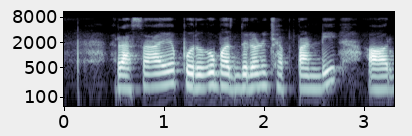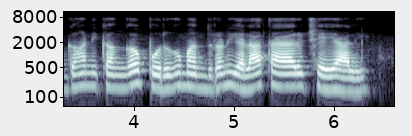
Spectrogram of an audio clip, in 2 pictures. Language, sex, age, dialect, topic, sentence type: Telugu, female, 18-24, Utterandhra, agriculture, question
